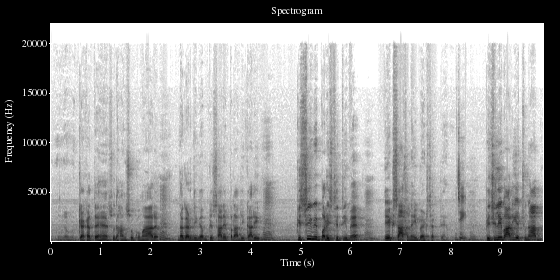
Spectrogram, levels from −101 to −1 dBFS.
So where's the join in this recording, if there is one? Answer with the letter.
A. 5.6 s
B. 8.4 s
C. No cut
B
